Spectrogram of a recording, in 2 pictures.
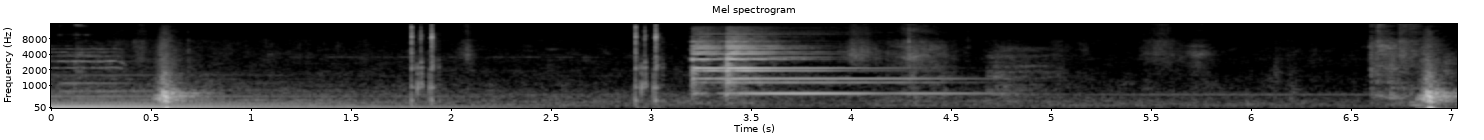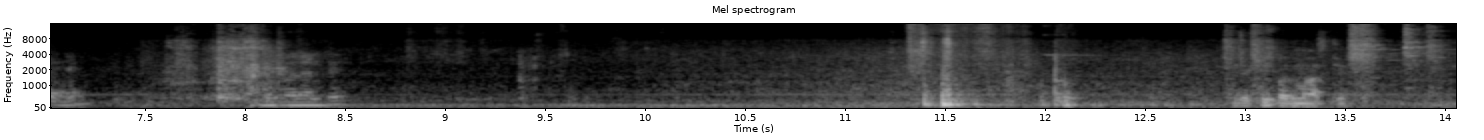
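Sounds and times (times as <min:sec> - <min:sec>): guitar music: 0:00.0 - 0:02.6
bell-like ring: 0:03.2 - 0:04.8.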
